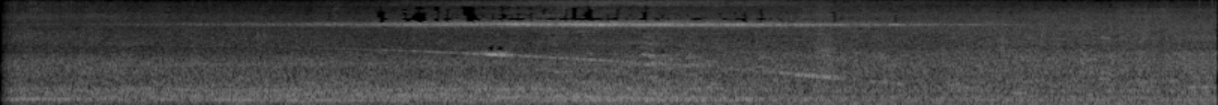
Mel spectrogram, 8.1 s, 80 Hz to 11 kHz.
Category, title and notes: Sound effects > Vehicles
Tram sound
Tram arrival and departure sequences including door chimes and wheel squeal. Wet city acoustics with light rain and passing cars. Recorded at Sammonaukio (17:00-18:00) using iPhone 15 Pro onboard mics. No post-processing applied.
15, city, iPhone, light, mics, Pro, rain, Tram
